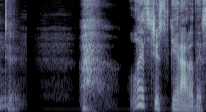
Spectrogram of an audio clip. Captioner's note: sighs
